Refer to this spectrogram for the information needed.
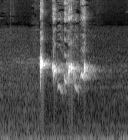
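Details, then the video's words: Brief bubbly song phrase from a captive-bred hybrid bulbul: about five quick whistled notes, loud at the start and gently falling, over in well under a second, with only a soft background hum. "بلبل مهجن من أنتاجي وتخريجي"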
